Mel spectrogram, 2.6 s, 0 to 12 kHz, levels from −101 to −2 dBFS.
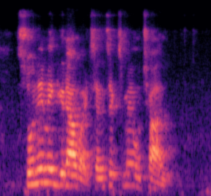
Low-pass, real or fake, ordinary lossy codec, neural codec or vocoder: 7.2 kHz; real; Opus, 32 kbps; none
